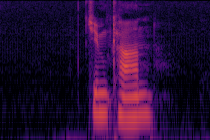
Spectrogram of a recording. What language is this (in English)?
Danish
